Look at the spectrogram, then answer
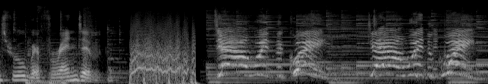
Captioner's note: record scratch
